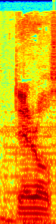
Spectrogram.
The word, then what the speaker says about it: Darryl: You can also find me on Twitch at Daryl Sucks at Gaming. That is Sucks spelled S-U-X, and my first name is spelled D-A-R-R-Y-L.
